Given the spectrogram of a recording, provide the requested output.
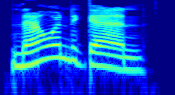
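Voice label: "now and again", British English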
